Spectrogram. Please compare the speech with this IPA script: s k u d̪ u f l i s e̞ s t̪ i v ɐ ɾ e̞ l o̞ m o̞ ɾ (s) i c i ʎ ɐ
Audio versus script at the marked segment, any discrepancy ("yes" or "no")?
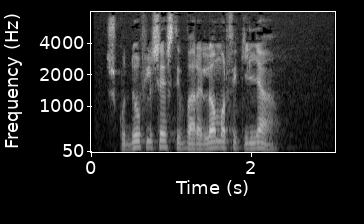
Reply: yes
